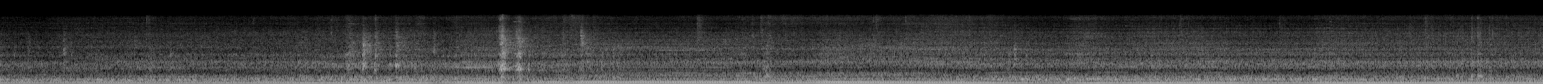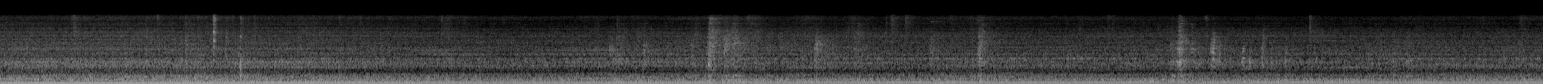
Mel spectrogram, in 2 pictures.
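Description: SANY SY55C mini excavator's diesel engine running steadily, pulling harder for a stretch in the first half as the machine works through brush. A few sharp cracks stand out over the engine as vegetation and branches are crushed.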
